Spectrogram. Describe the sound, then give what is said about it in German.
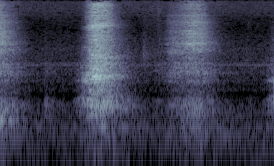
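A person demonstrates staccato breathing with two short, sharp, faint breath bursts separated by quiet pauses. No speech is heard. “manche haben dann so staccato geatmet, das heißt so,”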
